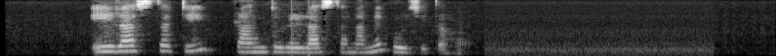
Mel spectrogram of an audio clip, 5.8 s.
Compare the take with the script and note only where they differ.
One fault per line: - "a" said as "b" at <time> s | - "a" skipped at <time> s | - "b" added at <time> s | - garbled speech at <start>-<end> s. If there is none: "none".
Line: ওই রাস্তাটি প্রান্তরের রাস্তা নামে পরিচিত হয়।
- "ওই" said as "এই" at 0.7 s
